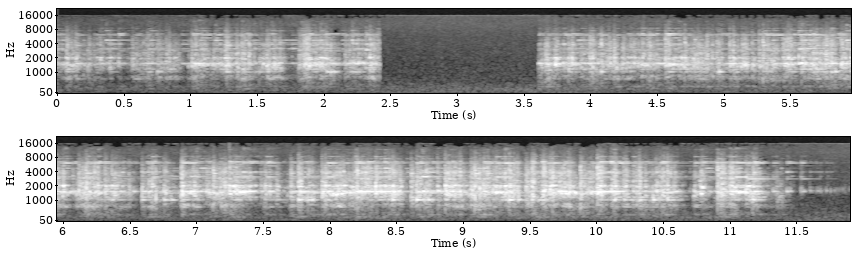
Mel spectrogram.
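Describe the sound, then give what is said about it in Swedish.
An old cart-like vehicle being cranked to start, giving a rapid ratcheting, gear-like clatter. A short burst of dense clicking is followed by a brief pause, then a longer steady run of cranking, with no talk. “Ja, jag vet inte hur fort den här kärran går, för jag har aldrig provat den, säger Skalman. Jag ska dra igång den så får vi se.”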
